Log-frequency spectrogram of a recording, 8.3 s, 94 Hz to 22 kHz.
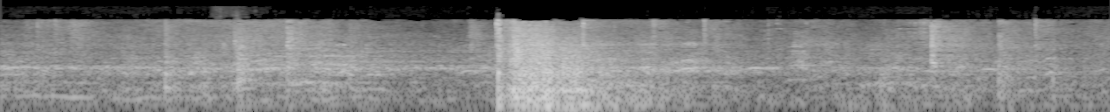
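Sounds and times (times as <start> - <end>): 
murmur of crowd noise and indistinct voices: 0.0 - 8.3
gunshot: 3.7 - 5.1.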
